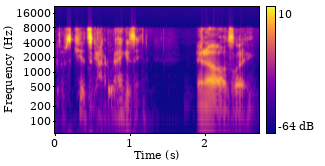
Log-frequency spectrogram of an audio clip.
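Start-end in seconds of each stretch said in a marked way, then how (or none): 0.1-1.2 retold whisper. Friend pointing out kids with their magazine, imitated whisper. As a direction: imitate a friend's hushed tip-off.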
